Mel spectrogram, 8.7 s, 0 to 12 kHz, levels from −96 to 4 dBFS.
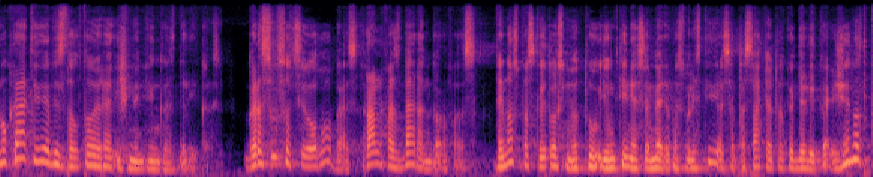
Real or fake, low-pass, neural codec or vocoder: fake; 10.8 kHz; codec, 44.1 kHz, 2.6 kbps, SNAC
